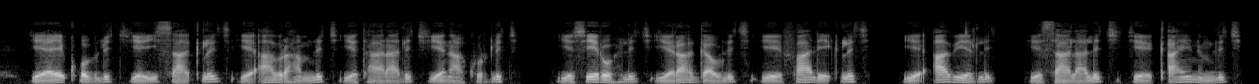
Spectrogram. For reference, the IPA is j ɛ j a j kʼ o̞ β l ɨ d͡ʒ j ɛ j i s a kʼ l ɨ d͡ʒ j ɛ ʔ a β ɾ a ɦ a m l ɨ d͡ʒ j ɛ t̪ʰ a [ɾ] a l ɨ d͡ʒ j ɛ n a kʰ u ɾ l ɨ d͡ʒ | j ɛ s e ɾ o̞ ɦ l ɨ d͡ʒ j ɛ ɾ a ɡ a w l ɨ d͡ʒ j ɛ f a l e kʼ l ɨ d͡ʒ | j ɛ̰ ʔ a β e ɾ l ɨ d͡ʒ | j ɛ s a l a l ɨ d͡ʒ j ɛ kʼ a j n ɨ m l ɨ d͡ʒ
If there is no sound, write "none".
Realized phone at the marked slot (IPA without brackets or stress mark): ɾ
